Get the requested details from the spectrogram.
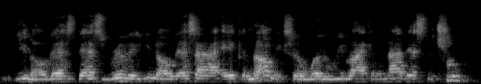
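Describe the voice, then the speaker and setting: A man with a Memphis accent speaks at a medium pitch with ordinary pitch variation. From US South, North Memphis, Tennessee. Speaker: podcast host and guest. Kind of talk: casual interview chat. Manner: halting, many fillers.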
